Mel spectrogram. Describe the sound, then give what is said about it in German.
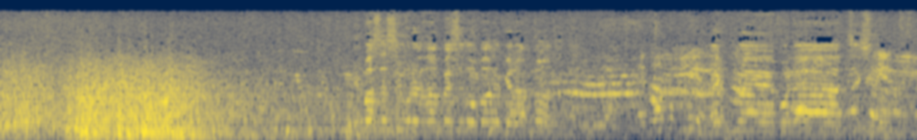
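Thunder rumbles loudly through heavy rain in a cloudburst at an outdoor event with tent roofs and speakers, probably in Greece. The rumble peaks in the first two seconds and the downpour then continues under people talking. “This rain is twice today for me. Zum zweiten Mal schon so ein Regen heute.”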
